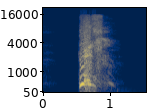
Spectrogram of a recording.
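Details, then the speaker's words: Self-induced sneeze, triggered by a rolled toilet-paper cylinder inserted into the left nostril with eyes closed: a single abrupt, forceful sneeze burst that fades quickly. "For some reason, the stuff on toilet paper really makes me sneeze."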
